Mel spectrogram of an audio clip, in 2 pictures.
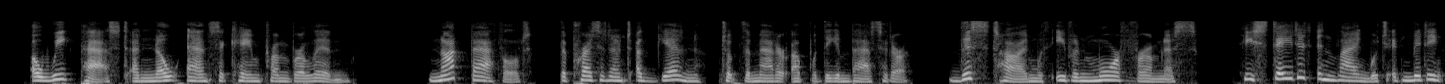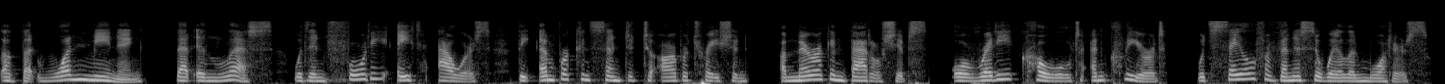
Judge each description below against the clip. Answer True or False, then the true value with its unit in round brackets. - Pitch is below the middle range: False (175 Hz)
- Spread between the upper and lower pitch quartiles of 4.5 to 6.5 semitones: True (4.9 semitones)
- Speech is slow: True (120 wpm)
